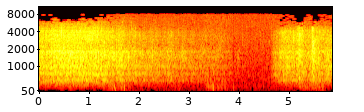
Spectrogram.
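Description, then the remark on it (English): A steady wash of heavy rain pours down, dense and hissing, easing slightly midway before surging loud again near the end, with a few faint low rumbles underneath. “There's the house. And the rain. Look at the rain.”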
